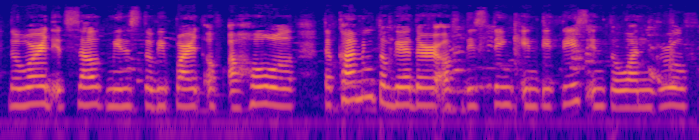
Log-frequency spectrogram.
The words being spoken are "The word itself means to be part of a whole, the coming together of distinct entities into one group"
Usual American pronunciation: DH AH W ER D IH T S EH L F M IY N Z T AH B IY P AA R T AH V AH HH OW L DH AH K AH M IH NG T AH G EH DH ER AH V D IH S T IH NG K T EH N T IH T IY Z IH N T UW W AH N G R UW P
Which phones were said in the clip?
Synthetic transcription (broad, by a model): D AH W ER D IH T S EH L F M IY N S T AH B IY P AA R T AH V AH HH OW L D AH K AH M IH NG T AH G EH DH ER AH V D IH S T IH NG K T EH N T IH T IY S IH N T UW W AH N G R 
